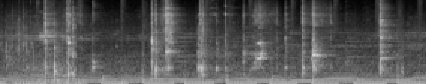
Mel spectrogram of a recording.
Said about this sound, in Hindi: ये हमारा पालक, प्याज और लहसुन का ग्रेवी रेडी हो गया है और इसको मैं कढ़ाई में निकाल देती हूँ।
